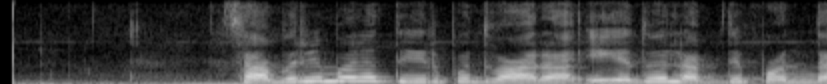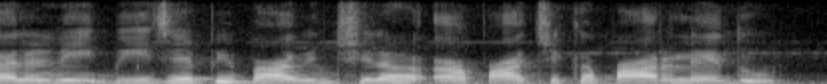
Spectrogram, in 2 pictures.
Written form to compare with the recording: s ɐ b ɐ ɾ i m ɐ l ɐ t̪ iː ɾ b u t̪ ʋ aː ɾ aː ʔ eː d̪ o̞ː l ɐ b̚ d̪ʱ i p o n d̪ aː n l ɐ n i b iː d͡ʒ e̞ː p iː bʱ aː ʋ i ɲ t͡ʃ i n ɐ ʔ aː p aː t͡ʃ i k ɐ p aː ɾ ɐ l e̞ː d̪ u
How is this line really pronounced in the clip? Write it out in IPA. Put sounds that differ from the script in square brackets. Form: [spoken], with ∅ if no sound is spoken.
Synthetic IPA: s ɐ b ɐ ɾ i m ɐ l ɐ t̪ iː ɾ [p] u [d̪] ʋ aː ɾ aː ʔ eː d̪ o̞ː l ɐ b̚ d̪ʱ i p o n d̪ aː [∅] l ɐ n i b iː d͡ʒ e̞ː p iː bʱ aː ʋ i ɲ t͡ʃ i n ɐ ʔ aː p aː t͡ʃ i k ɐ p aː ɾ ɐ l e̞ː d̪ u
